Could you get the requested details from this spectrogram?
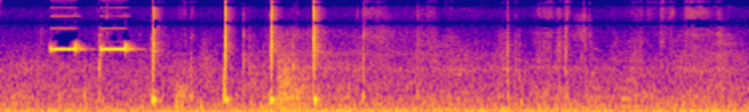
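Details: Pride Go Go Elite mobility scooter: battery indicator LED shows half charged, but on trying to ride it won't move; two short high beeps, then sharp clicks over room hum, scooter stays still — fault beeping, no drive.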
